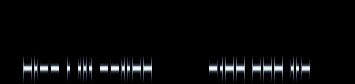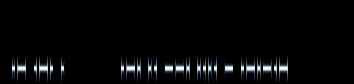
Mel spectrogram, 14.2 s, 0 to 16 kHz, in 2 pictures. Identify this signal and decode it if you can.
Morse code, heard as a keyed tone, about 22 wpm, 700 Hz. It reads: YES, YOU ARE RIGHT.
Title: 3x Word-Spacing - Sentences from Top 500 Words - 22wpm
